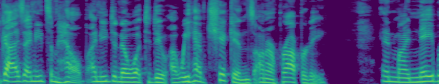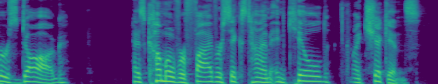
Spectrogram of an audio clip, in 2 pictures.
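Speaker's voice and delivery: sobbing, tearful, emotional delivery. Retelling what a young woman said on TikTok, imitating her sobbing. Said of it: "she gets on TikTok and she's sobbing. She goes".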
